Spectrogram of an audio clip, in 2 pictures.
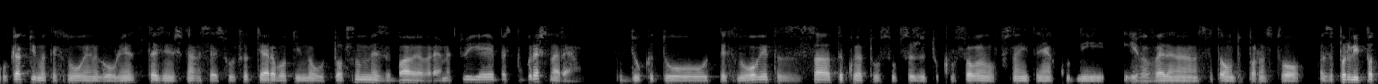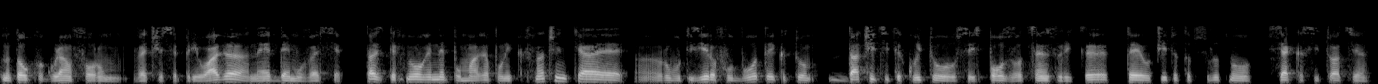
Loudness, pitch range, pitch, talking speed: -25 LUFS, 90-110 Hz, 100 Hz, 170 wpm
